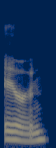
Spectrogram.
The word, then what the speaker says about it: Aaron: couple things so one your main character Aaron is that how you say it y okay with an A so your main character Aaron is a senior but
